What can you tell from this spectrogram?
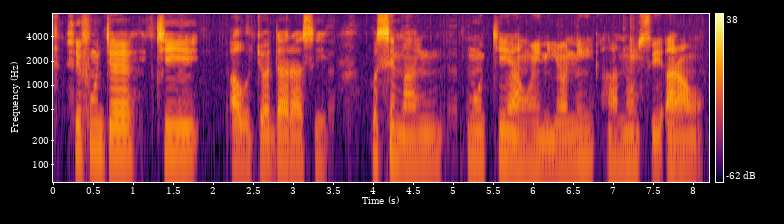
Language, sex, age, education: Yoruba, male, 46-60, tertiary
